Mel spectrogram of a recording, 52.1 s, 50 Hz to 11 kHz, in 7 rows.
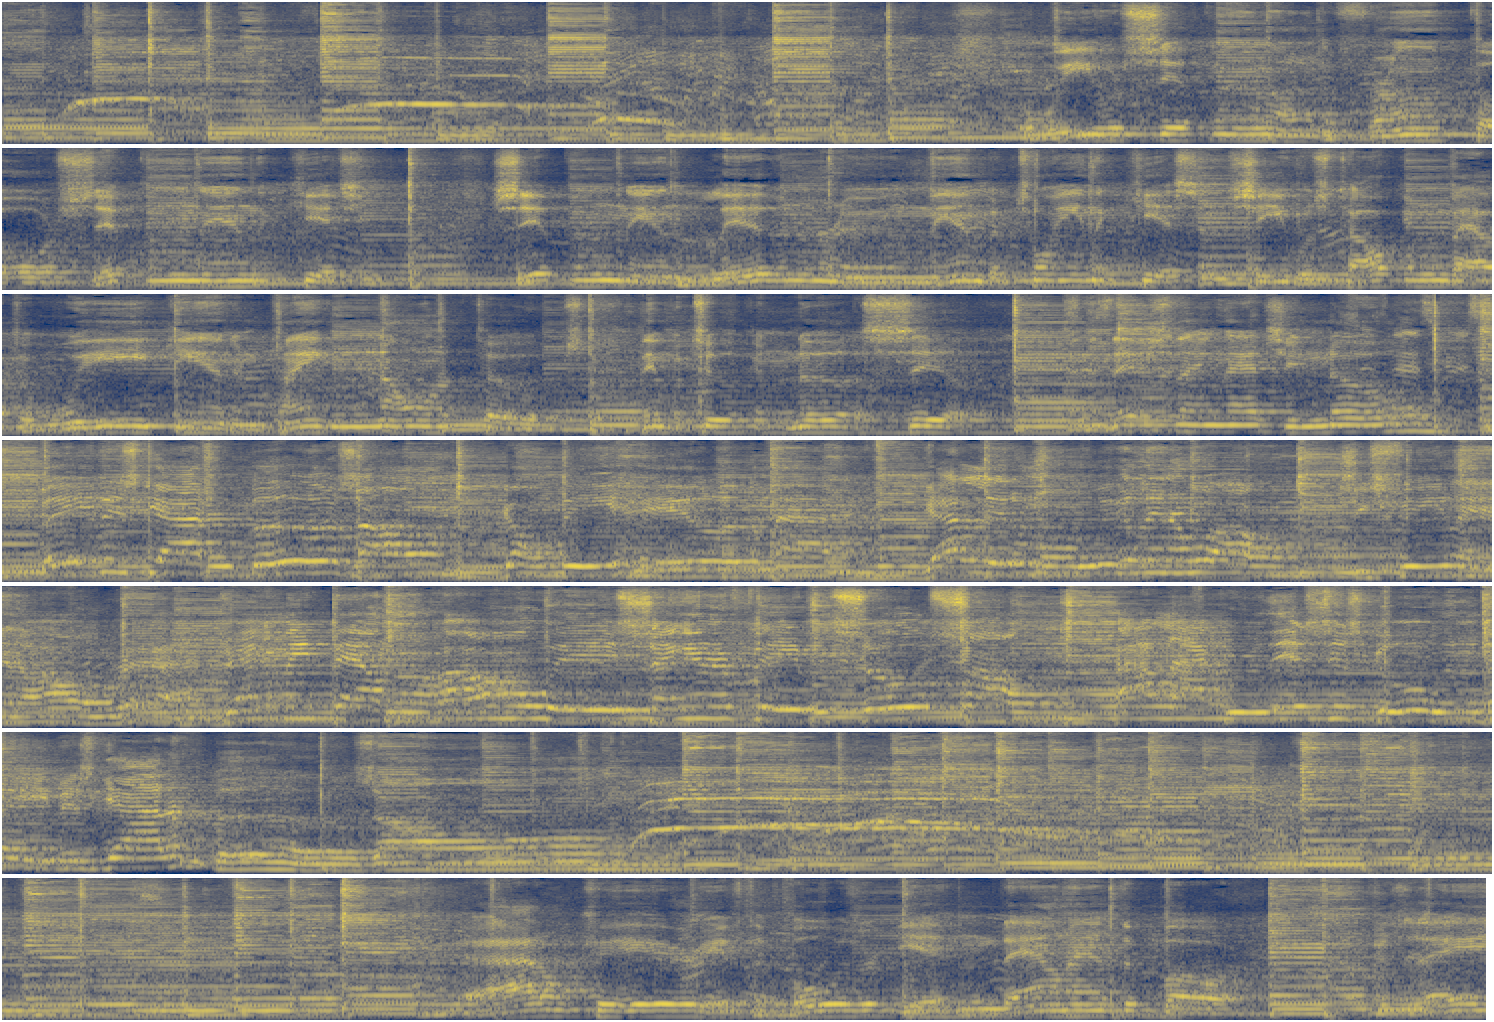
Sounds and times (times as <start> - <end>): Music: 0.0 - 52.1.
